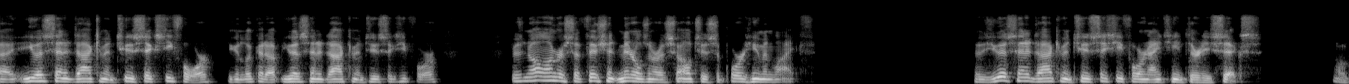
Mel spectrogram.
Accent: American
